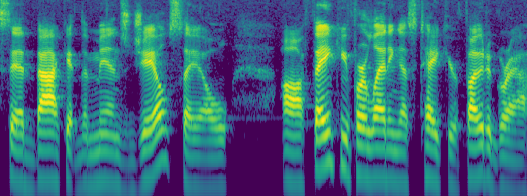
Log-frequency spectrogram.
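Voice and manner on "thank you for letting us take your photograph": calling out loudly, projected across a room. Retelling what you called back at the men's jail cell, in a loud voice. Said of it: "in a loud voice".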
